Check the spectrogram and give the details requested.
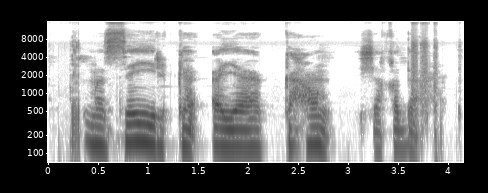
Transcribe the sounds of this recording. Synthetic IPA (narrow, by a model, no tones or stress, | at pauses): mɐsijrkʰɐːjaːkʰɐħʊn | ʃɑqɑðɐ̰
